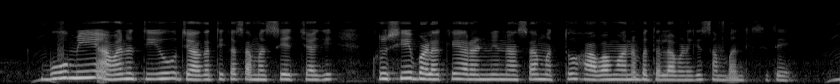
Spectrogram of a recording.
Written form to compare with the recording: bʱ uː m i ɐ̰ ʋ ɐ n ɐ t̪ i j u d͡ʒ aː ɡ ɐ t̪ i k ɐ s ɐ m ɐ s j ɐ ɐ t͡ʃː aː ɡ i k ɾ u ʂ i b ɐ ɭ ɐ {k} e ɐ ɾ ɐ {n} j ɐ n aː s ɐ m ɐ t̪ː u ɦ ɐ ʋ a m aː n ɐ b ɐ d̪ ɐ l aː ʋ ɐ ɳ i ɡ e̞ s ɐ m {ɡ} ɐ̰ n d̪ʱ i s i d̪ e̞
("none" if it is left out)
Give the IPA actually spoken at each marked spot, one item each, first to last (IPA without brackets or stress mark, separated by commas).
k, ɳ, b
